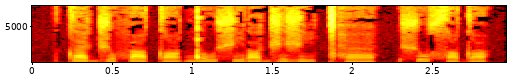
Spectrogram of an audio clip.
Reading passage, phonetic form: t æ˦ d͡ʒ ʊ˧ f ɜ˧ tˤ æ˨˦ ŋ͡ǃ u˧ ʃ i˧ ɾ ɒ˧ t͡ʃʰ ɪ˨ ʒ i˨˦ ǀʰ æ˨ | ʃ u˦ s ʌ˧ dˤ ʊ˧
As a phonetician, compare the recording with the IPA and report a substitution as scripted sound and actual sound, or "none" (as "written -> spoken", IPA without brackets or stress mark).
t͡ʃʰ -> d͡ʒ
